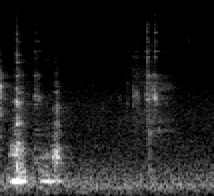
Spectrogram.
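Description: A few short knocks and clicks of a hand handling the back of a plastic electronic device and its plugged-in cables: one at the start, two close together within the first second, and fainter ticks later.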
